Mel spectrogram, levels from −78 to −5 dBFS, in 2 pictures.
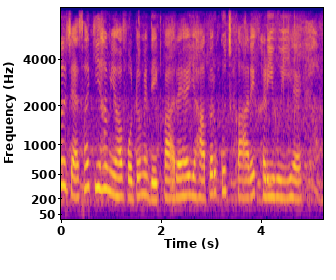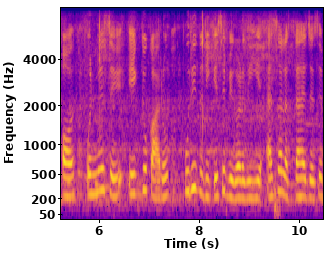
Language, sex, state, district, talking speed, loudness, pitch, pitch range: Hindi, female, Uttar Pradesh, Jyotiba Phule Nagar, 200 wpm, -16 LUFS, 225 Hz, 215-255 Hz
